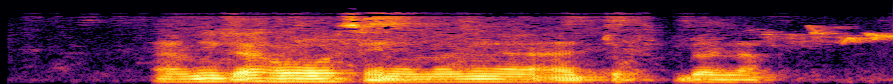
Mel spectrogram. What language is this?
Musey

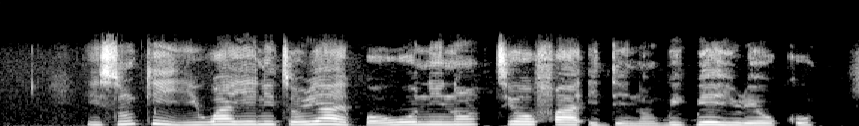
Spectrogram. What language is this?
Yoruba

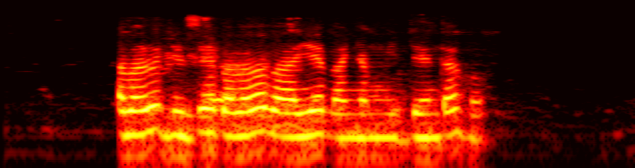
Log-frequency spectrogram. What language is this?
Kinyarwanda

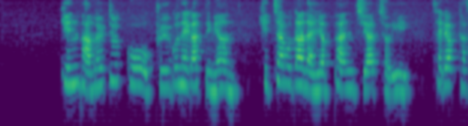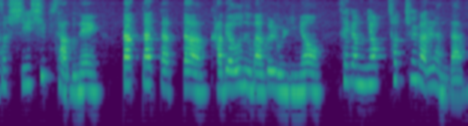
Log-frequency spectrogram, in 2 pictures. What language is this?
Korean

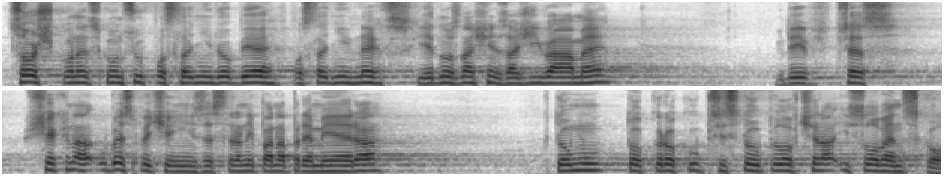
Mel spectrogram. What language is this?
Czech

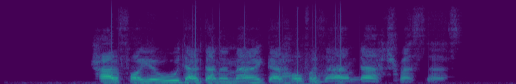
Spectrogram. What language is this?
Persian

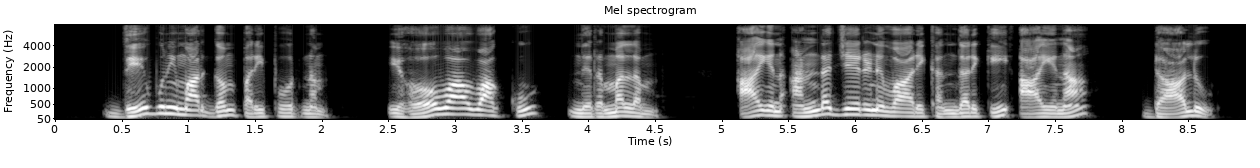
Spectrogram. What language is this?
Telugu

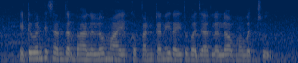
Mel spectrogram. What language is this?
Telugu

